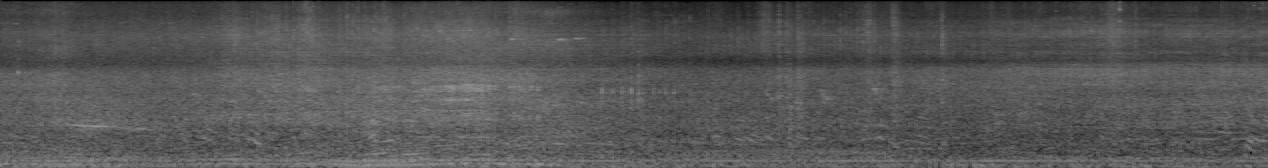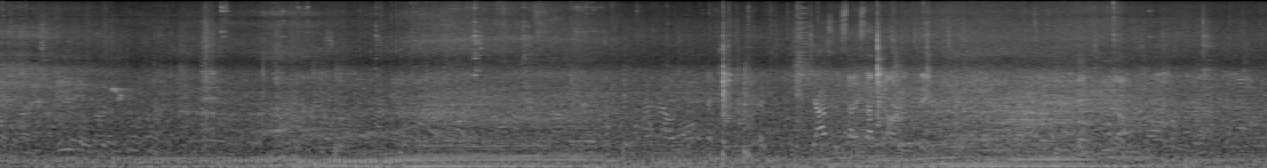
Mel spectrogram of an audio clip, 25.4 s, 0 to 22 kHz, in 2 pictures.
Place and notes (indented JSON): {
  "title": "南機場夜市, Wanhua Dist. - Walking in the night market",
  "date": "2017-04-28 16:58:00",
  "description": "Walking in the night market, traffic sound",
  "latitude": "25.03",
  "longitude": "121.51",
  "altitude": "12",
  "timezone": "Asia/Taipei"
}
